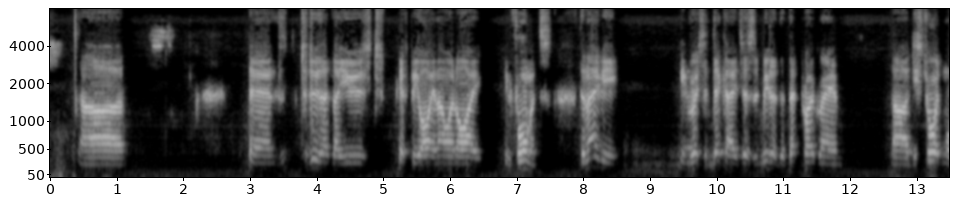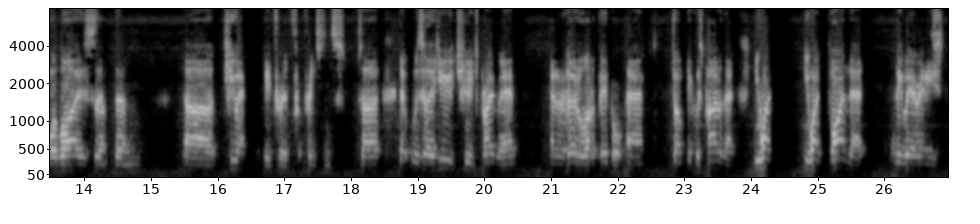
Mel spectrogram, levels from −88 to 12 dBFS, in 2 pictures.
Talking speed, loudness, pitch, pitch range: 140 wpm, -18 LUFS, 125 Hz, 120-140 Hz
